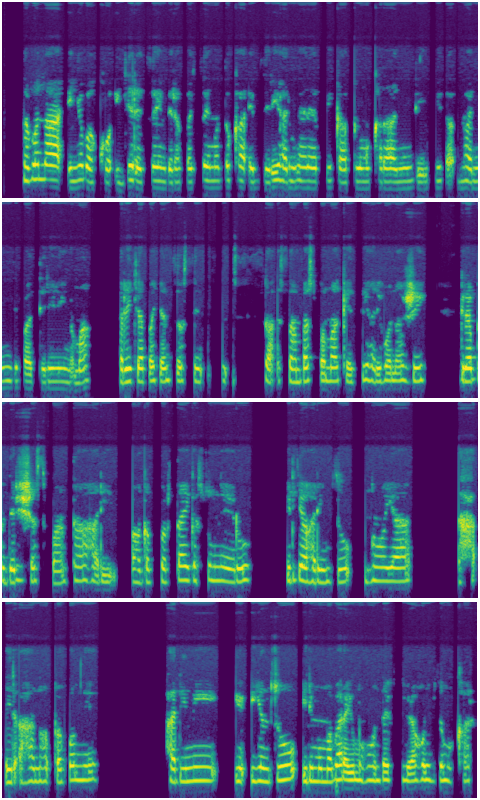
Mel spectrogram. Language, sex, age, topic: Kinyarwanda, female, 18-24, government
